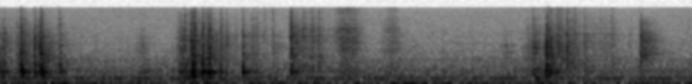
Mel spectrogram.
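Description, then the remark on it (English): Crisp, crackly crunches of someone biting and chewing a sweet potato chip, with several sharp bursts in an uneven rhythm over a low steady background hum, no talking. “It's very crunchy.”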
